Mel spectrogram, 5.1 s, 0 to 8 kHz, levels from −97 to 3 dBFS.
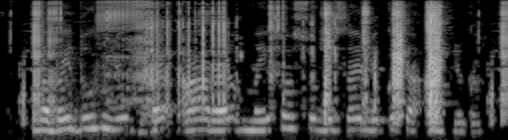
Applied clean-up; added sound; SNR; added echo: classical method spectral subtraction.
